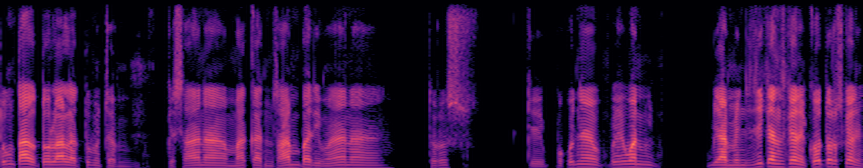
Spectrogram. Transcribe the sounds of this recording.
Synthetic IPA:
t̪uŋt̪aut̪olalat̪umat͡ʃam | kesanamakansampadimana | t̪uɾus | kepokoɲapewan | biamɛnd͡ʒidikanskaɾikɔt̪ɔɾskaɾi

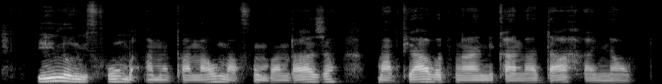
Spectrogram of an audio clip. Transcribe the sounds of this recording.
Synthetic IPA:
inuŋifumbəʔamampanawnafumbaɳɖ͡ʐazə | mampiavakaŋanikʰanad̪ahajnaw

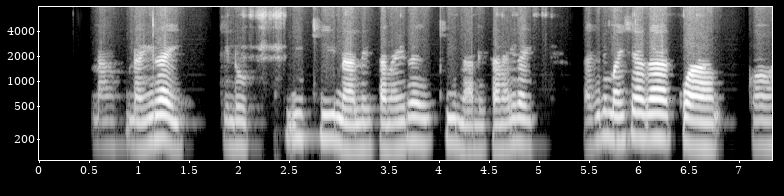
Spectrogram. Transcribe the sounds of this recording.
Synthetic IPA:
nanaiɾai | kindɔikinalɛkanaiɾaikinalɛkanaiɾai | lakinimaiʃ̬aɣakwa | kwa

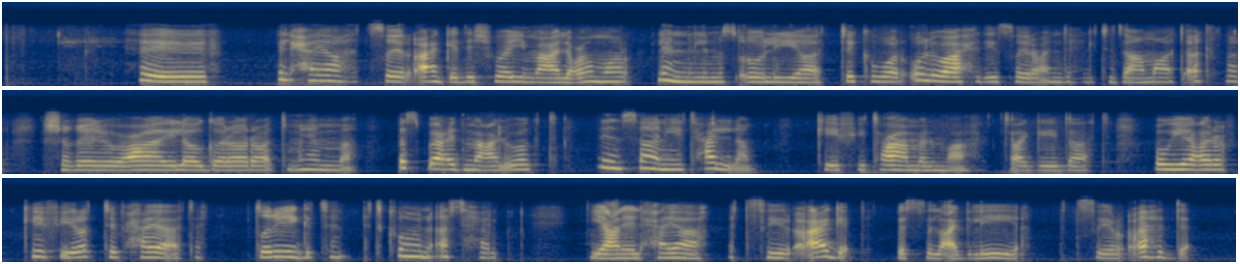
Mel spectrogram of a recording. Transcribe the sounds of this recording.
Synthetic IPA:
heː | ʔɪlħajaːt̪sˤiːɾʔa̰ʕɡad̪ʃwajːmaʕɪlʕʊmɾlɪʔanːɪlmasʔuːlɪjːaːt̪ːɪkbɑɾˤwɪlwaːħɪd̪jsˤiːɾʕɪ̰nd̪ahɪlt̪ɪzaːmaːt̪ʔakθɑɾˤ | ʃaɣalwʕaːʔɪlawɡɑɾˤɑːɾˤɑːt̪mʊhɪmːa̰ | b̥asːbaʕd̪maʕɪlwaɡt̪ | ɪlʔɪnsaːnjɪt̪ʕalːa̰m | keːfjɪt̪ʕaːmalma̰ʕhat̪ʰːaʕɡiːd̪aːt̪ | wjɪʕɾafkeːfjɾˤɑt̪ːɪbħaja̰ːt̪a | b̥t̪ˤɑɾiːɡat̪ḁkʰuːnʔa̰shal | jaʕnilħajaːt̪sˤiːɾʔa̰ʕɡa̰d̪ | b̥asːɪlʕa̰ɡlɪjːa | t̪sˤiːɾʔahd̪a̰ʔ

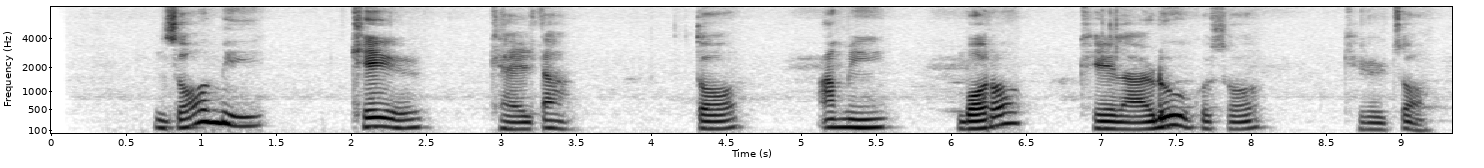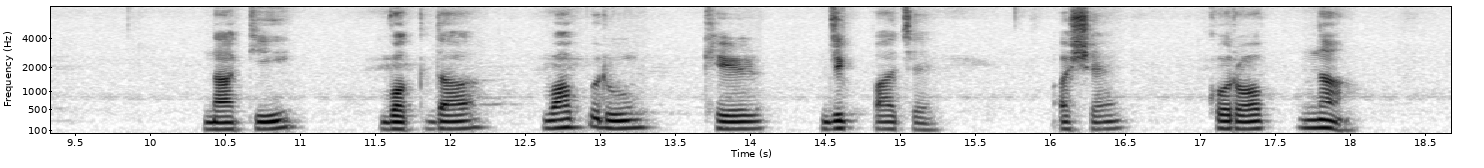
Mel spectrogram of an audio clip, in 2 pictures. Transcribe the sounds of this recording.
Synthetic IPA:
d͡zɔbi | kʰeɭ | kʰɛɭt̪a | t̪ɔ | ami | bɔɾɔ | kʰeɭaɽukəsɔ | kʰɛɭt͡sɔ | naki | ʋəkd̪a | ʋapɾun | kʰeɭ | d͡ʑik̚pat͡ɕɛ | əɕɛ̃ | kɔɾɔp̚na

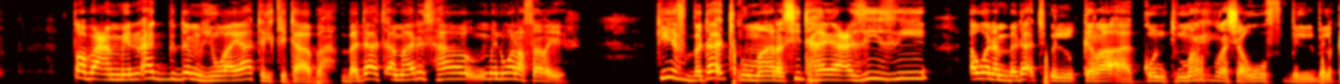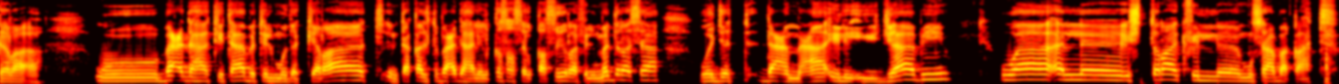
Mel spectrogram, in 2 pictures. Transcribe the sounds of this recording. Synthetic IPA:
t̪ˤɑbʕɑnmɪnʔaɡd̪amhɪwaːjaːt̪alkɪt̪aːba̰bad̪aʔt̪ʔamaːɾɪshamɪnwaɾasˤɑɣiːɾ | keːfbad̪aʔt̪mʊmaːɾˤɑsɪt̪ɦajaʕaziːzi | ʔawːalanbad̪aʔt̪bɪlqɪɾaːʔakʊnt̪mɑrˤːɑʃaɣuːfbɪbɪlqɪɾa̰ːʔa̰ | wɪbaʕd̪hakɪt̪aːbalmʊðakːɪɾˤɑːt̪ʔɪnt̪ɑqɑlt̪baʕd̪halɪlqɨsˤɑsˤɑlqɑsˤiːɾafilmad̪ɾˤɑsa | wad͡ʒat̪d̪aʕmʕaːʔɪliʔiːd͡ʒaːbi | wɪlɪʃt̪ɪɾɑːkfilmʊsaːbɑqɑːt̪

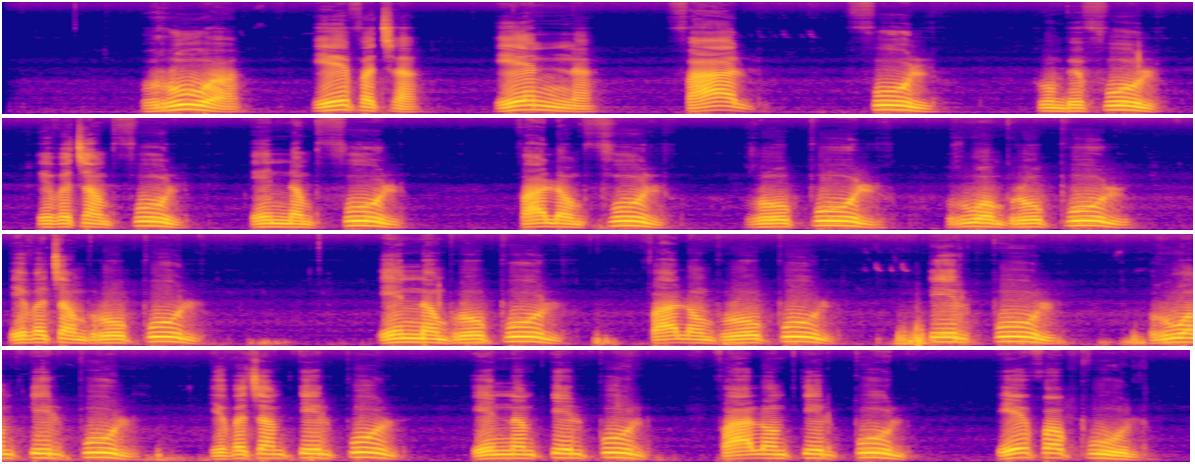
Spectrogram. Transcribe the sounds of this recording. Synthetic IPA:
ruə | efaʈ͡ʂə̰ | eninə | v̥alu̥ | fulu̥ | rumbefulu̥ | efaʈ͡ʂambifulu̥ | eninambifulu̥ | v̥alambifulu̥ | ropulu̥ | ruambiropulu | efat͡ʃambiropulu̥ | eninambiropulu̥ | v̥alwambiropulu̥ | t̪elupulu̥ | ruamit̪elupulu̥ | efat͡ʃamit̪elupulu̥ | eninamit̪elupulu̥ | v̥alwamit̪elupulu̥ | efəpulu̥

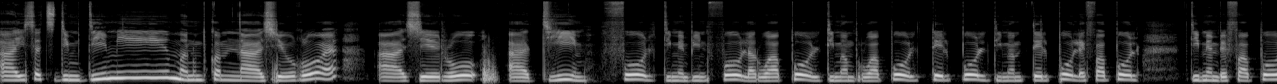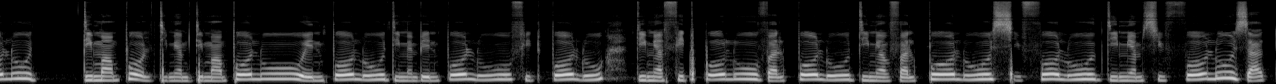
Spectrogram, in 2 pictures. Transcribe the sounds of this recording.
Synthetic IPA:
aisət͡sid̪imid̪imimanumbukʲaminazeɾoe | azeɾoad̪imi̥ | folud̪̥imambinifolaɾoapolud̪imamiruapolut̪elupolud̪imamit̪elupolefapolu̥ | d̪̥imambefapolu | d̪̥imapolud̪imamid̪imapoluenipolud̪imambenipolufit̪i̥polud̪̥imamifit̪i̥poluvalupolud̪imamiv̥alupolusifolud̪imamisifoluzat̪

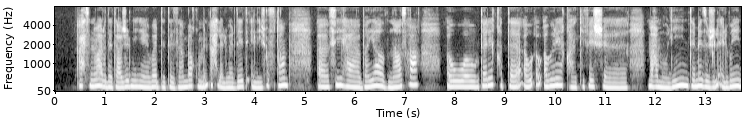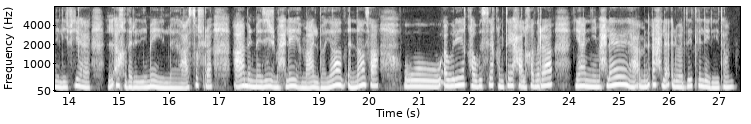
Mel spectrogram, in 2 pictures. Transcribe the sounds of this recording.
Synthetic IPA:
ʔaħsanwɑɾˤd̪at̪aʕʒɪbnihjwɑɾˤd̪azːambɑqwmɪnʔaħlalwɑɾˤd̪ɛːt̪ʔɪlːiʃʊft̪hʊm | fiːɦæbɑjɑːðˤnɑːsˤəʕʔwt̪ˤɑɾiːqɑʔʔawɾɑːqɑkɪfɛːʃ | maʕmuːliːnt̪amɛːzʊʒɪlʔælwɛːnɪlːifiːhælʔɑxd̪ˤɑɾˤɪlːimæːjɪlʕasːʊfɾˤɑʕaːmɪlmæziːʒmaħlɛːhmːaʕalbɑjɑːðˤɪnːɑːsˤəʕwʔæwɾiːqɑwɪsːeːqɑmt̪aːħalxɑðˤɾˤɑːʔjaʕnimaħlɛːha̰mɪnʔaħlæ̰ʔɪlwɑɾˤd̪ɛːt̪ʔɪlːiliːt̪hʊm

